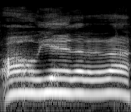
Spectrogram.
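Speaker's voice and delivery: high-pitched imitation of a woman remembering; delighted recognition. Woman recognizes him in retold reunion.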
